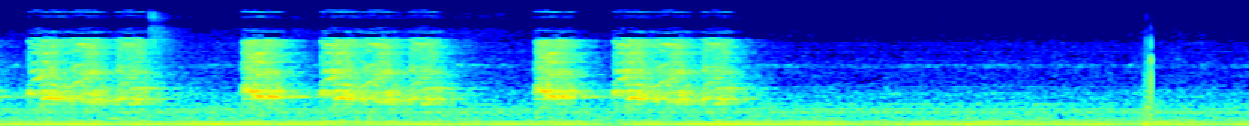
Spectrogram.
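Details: Puppies six weeks old giving a quick run of five harsh, strained yelping cries within about three and a half seconds, then falling quiet while a constant low mechanical hum continues.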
